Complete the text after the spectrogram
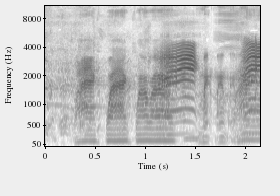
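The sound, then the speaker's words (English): Ducks quack in a quick series of about five loud, nasal calls, back to back with only short gaps between them. “leave them ducks alone.”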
